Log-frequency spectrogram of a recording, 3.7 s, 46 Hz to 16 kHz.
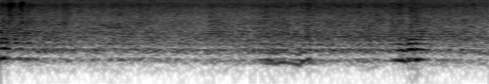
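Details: Bees buzzing in a steady natural drone, a low hum layered with bands near 250 and 500, swelling briefly around the second and third seconds as individual bees pass close.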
